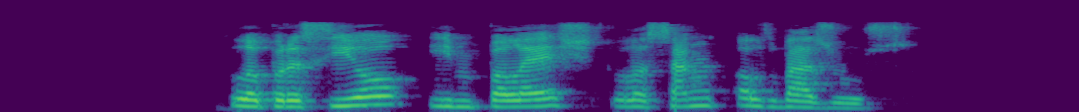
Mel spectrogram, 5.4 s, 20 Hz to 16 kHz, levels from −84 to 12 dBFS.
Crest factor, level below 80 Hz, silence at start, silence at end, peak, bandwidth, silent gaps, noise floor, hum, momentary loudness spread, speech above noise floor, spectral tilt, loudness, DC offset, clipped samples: 18 dB; -60 dBFS; 1.15 s; 0.85 s; -2 dBFS; 7.8 kHz; none; under -90 dBFS; 50 Hz at -45 dBFS; 13 LU; over 73 dB; -3 dB/octave; -17 LUFS; under 0.1%; under 0.1%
